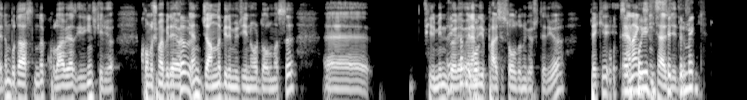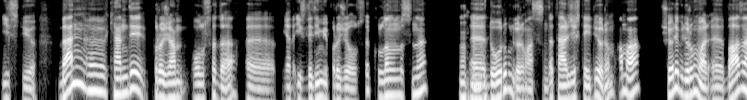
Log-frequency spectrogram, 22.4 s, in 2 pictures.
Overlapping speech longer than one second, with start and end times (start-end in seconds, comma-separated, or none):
9.1-10.6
